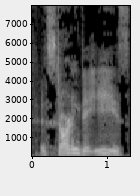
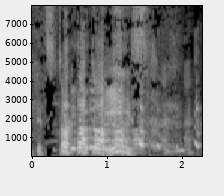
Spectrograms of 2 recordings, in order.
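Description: First: Said in the usual way. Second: High, slow, laughing voice; wrong character's line. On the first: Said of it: "Fitz says". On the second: Retold or imitated. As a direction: read it in a put-on voice, giggling. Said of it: "No, no, Fitz says".

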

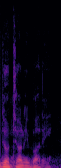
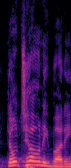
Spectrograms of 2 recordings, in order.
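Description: First: Low, much softer muttered repeat; puzzled echo. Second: Put-on higher, eager voice of grown kids; excited secret-sharing. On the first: Retold or imitated. Dad questioning his kids' demand for secrecy, puzzled echo. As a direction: echo the instruction back under your breath, baffled. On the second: Kids telling dad about the baby, excited warning. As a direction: imitate an excited warning to keep news secret.

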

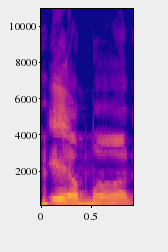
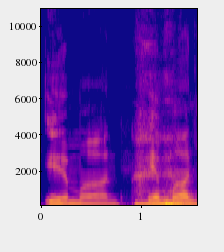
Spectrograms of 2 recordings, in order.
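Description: First: Put-on high, loud Jamaican accent. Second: Hammed-up Jamaican accent; a quick mock Jamaican accent.

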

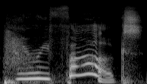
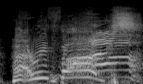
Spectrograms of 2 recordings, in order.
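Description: First: Very high, stretched-out falsetto call; drawn-out, high-pitched mock female call; woman's voice. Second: Put-on high, drawn-out drunken holler; imitating a drunk guy's long, high shout; drunk heckler. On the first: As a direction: imitate a woman calling out of nowhere. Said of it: "I hear this woman's voice go". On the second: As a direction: yell it like a drunk party pest. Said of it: "this fucking drunk dude who just kept coming up".

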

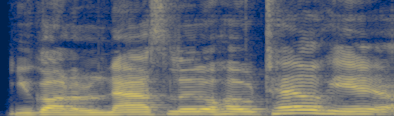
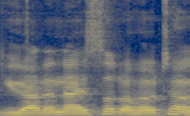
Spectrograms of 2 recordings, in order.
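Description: First: Mock Southern hotel guest; attempted Southern accent. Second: Said in the usual way. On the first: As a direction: have a go at a New Orleans accent. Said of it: "I can't do that". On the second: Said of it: "but, you know, he's like".

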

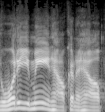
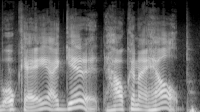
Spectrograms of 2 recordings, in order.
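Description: First: A touch of confused disbelief, rising on mean; puzzled, throwing his words back at him. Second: Retold husband offering help, gently and evenly; calm kind offer. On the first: Retold or imitated. Wife baffled by husband's kind answer, mildly confused. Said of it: "she was confused". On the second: Husband calmly offers angry wife help. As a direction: soothe her instead of fighting back. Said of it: "I showered her with kindness".

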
